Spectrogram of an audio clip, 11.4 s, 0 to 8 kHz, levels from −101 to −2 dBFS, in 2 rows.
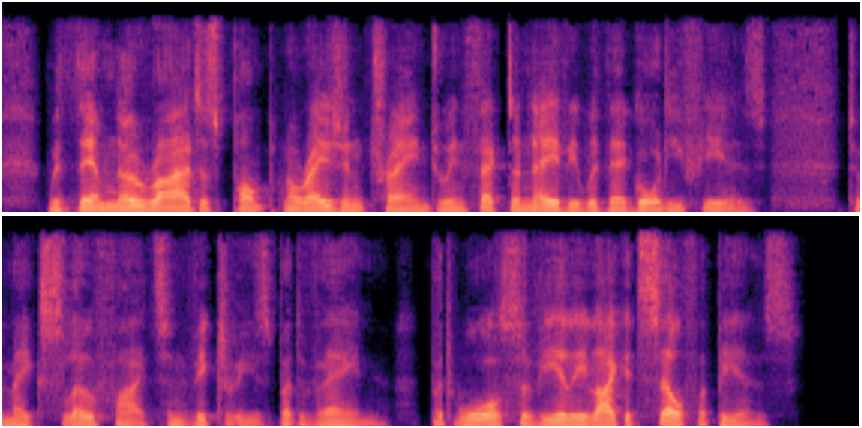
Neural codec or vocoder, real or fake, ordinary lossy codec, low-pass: codec, 16 kHz, 1.1 kbps, Voila-Tokenizer; fake; AAC, 48 kbps; 7.2 kHz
